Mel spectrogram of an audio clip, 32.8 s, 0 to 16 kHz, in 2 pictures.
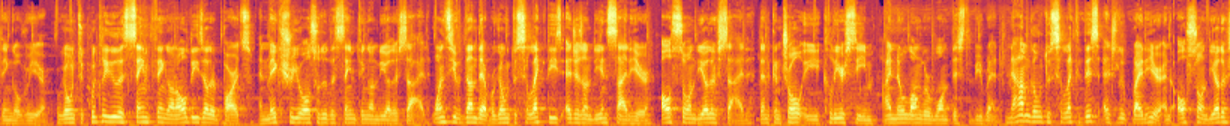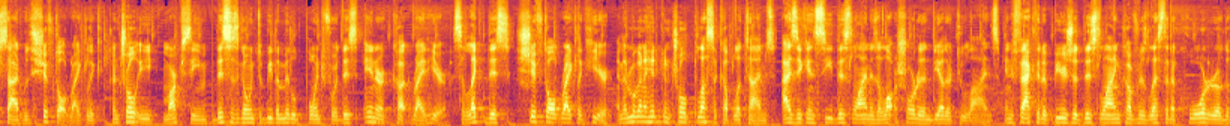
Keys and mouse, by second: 0.5 middle click, 0.6 ctrl+shift+z, 1.0 s, 1.5 7, 1.7 2, 1.9 Return, 2.5 shift+middle click, 2.9 click, 3.1 click, 3.3-4.4 middle drag, 5.5 click, 5.8 shift+z, 5.9 shift+click, 6.5 shift+click, 7.3 shift+click, 7.6 shift+click, 8.7 z, 9.6 shift+click, 10.1 ctrl+e, 11.5 middle click, 11.8 a, 12.9 middle click, 13.3 2, 13.5 a, 13.9 alt+click, 15.3-16.2 middle drag, 16.9 alt+shift+click, 17.4 middle click, 18.0 ctrl+e, 19.2 a, 19.3-20.4 middle drag, 20.8 3, 22.3 alt+2, 22.7 alt+click, 23.0 middle click, 23.8 alt+shift+click, 24.3 middle click, 24.5 ctrl+z, 25.6 ctrl+KP_Add, 25.9 ctrl+KP_Add, 26.2 ctrl+KP_Add, 26.5 ctrl+KP_Add, 29.6 middle click.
